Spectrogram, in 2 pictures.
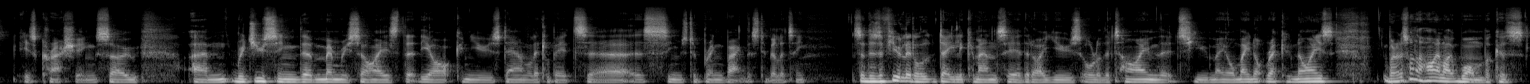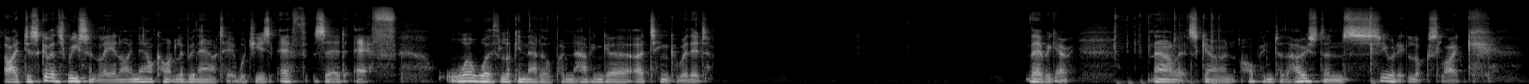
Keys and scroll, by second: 26.2-29.5 typing.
